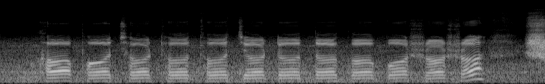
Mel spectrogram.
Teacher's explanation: जो खर वर्ण होंगे उनका जो बाह्य प्रयत्न होगा वह विवार होगा, श्वास होगा और अघोष होगा, ठीक है। इतना प्रयत्न होगा।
